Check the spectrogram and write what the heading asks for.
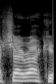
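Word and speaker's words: Chi-Raq: So the one you're going to start with tonight is Chirac. Am I pronouncing that correctly? – You are, Chirac. It's portmanteau between Chicago and Iraq,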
